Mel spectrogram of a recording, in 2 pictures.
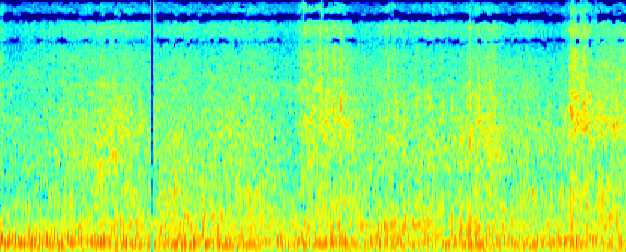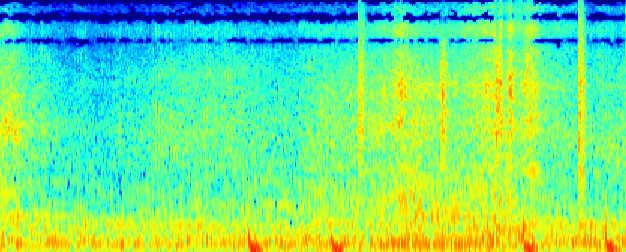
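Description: Several small pit bike and dirt bike engines running and revving, their pitch rising and falling as the bikes ride around inside a large hangar. A few sharp low thumps come in the last three seconds.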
